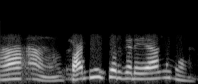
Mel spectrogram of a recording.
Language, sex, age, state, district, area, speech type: Tamil, female, 60+, Tamil Nadu, Pudukkottai, rural, conversation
